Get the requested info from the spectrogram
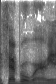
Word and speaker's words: February: What about, do you say February or February? – See, people say February, and it's February. – See, I say February. – It's not February.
